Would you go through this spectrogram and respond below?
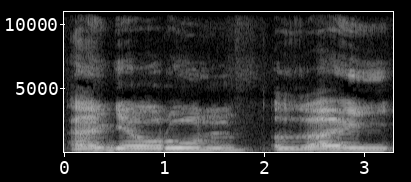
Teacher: itu ada madlin, dibaca lunak yaknya ghai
